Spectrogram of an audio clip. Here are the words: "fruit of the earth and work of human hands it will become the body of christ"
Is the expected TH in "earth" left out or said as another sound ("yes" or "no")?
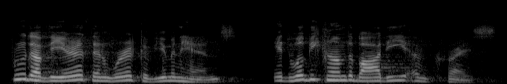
no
